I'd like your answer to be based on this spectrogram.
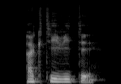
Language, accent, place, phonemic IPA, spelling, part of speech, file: French, France, Lyon, /ak.ti.vi.te/, activités, noun, LL-Q150 (fra)-activités.wav
- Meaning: plural of activité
